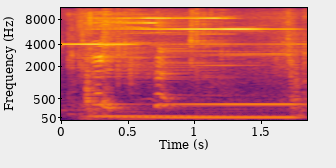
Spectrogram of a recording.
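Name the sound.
door being closed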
